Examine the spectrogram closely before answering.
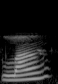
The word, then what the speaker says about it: Lung: is it pronounced Lung? Lung, yep, just like you breathe with.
